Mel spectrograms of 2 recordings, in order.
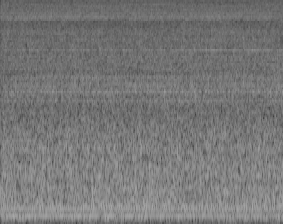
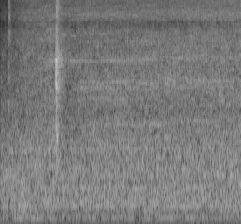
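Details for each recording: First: Dog-grooming clipper after its blade socket was squeezed to reduce play: steady even buzz with a constant hum and no rattle or clatter; quieter, running smoothly. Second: Dog groomer's clipper blade being tested after sharpening: a steady high buzz with a harsh chattering edge and a sharp click, because play in the blade socket lets the blade rattle.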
